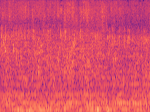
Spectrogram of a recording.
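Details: Newly installed replacement well/borehole pump, fitted after the old one hummed but would not pump: a steady rush of flowing water over a low, even hum; the pump is delivering water normally.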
